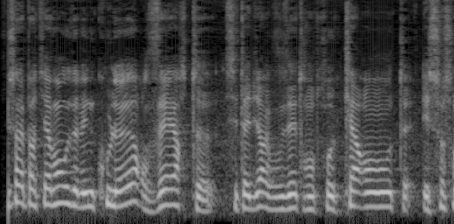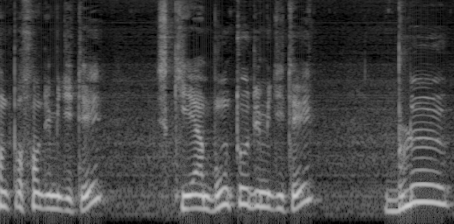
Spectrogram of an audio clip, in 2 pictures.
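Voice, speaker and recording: A French man calmly walking through a product test off camera, reading out measurements one by one in a matter-of-fact way. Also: high voice. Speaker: DIY product reviewer. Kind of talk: hands-on product demonstration voice-over.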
